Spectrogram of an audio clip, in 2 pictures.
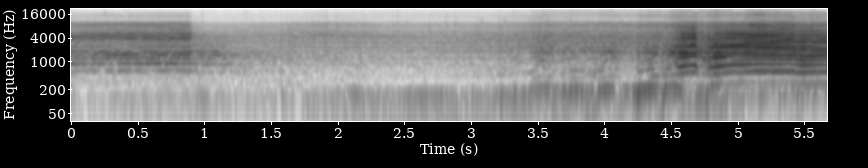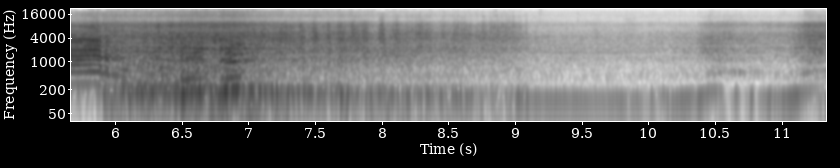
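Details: Polaris IQR 800 two-stroke snowmobile (shorty conversion) under throttle passing by, about 8,000 rpm (owner wants 8,500 via clutch weight change): crisp wail climbing, holding, fading; pulls cleanly, normal.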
